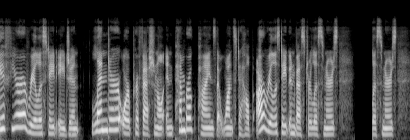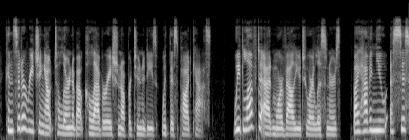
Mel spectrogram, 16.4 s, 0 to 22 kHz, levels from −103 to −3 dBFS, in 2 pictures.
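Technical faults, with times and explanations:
7.09 to 8.27 s, stream reconnect: The speech drops out for about 0.35 s. The connection broke and the player went silent. It then reconnected and started a new decoder partway through the stream. The server resent a burst of earlier audio, so the speech resumes 0.82 s before the point where it stopped, and a short stretch is heard twice. The fresh decoder has no prior state, so its first frame fades in.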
